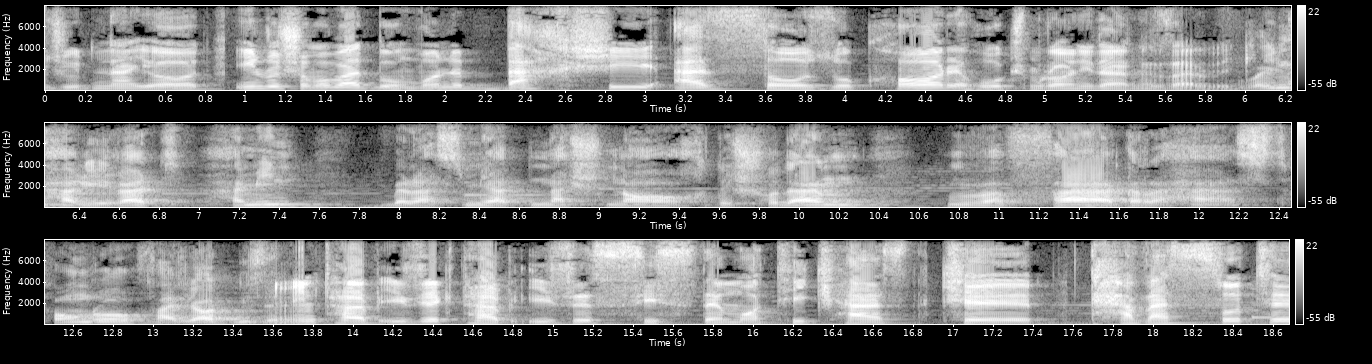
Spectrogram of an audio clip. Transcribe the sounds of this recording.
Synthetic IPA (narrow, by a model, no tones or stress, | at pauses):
d͡ʒuːd̪̚næjɒːd̪̥ʔinroʃo̞mɒːbɒːjæd̪̚beonvɒːne̞bæxʃiːʔæzsɒːzokʰɒːɾe̞ɦocmɾɒːniːd̪æɾnæ̰zæ̰ɾbḛɡæinɦæɣiːɣæt̪ʰ | hæmin | beɾæsmijæt̪næʃnɒːxt̪eʃod̪æn | væfæqɾhæst̪unɾofæɾjɒːd̪̚miz̰ʔint̪ʰæbʔiːzject̪ʰæbʔiːzesist̪e̞mɒːt̪ʰiːcʰhæst̪cʰe̞ | t̪ʰævæsːo̞t̪ʰe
